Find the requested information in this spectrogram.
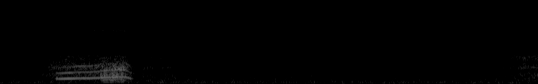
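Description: One short, buzzing snore from a sleeping small dog, followed by quiet breathing and faint room noise.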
